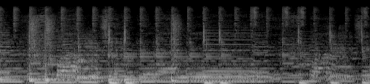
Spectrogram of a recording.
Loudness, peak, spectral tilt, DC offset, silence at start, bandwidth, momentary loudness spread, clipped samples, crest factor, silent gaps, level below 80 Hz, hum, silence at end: -28 LUFS; -12 dBFS; -5.5 dB/octave; under 0.1%; 0 s; 16 kHz; 6 LU; under 0.1%; 16 dB; none; -34 dBFS; none; 0 s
